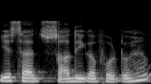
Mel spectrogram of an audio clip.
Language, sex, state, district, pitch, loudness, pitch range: Hindi, male, Bihar, Kishanganj, 140 Hz, -19 LUFS, 140-160 Hz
